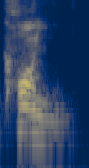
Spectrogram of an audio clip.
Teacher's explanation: So we call these as opposed to simple complex vowel sounds because these vowel sounds begin as one vowel and then transition and glide into another · it starts off as an O and glides into an E, and we put those two things together.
